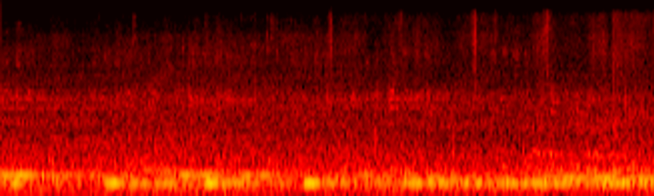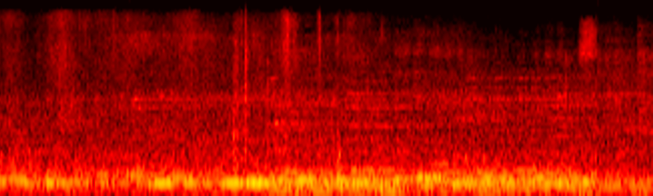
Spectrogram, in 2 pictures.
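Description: Music played over a stadium's loudspeakers, with held low notes changing every second or so, and indistinct voices underneath.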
